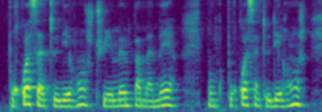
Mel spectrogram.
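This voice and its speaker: A woman speaks with a fairly low pitch. Her intonation is fairly even. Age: 20s. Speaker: podcast host and entrepreneur. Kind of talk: solo podcast monologue. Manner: hesitant, many fillers.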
